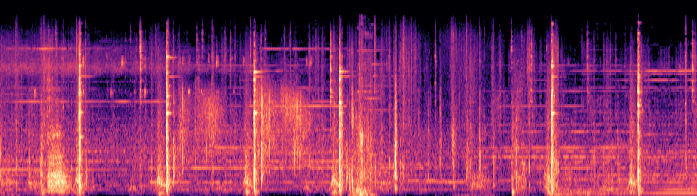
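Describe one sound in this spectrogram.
A pickaxe strikes rock with sharp, ringing blows.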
